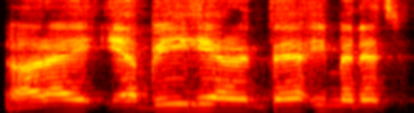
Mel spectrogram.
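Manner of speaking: broad Scottish brogue, gruff and teasing; thick Scottish accent on the phone. Acted. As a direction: play a Scottish customer ordering pizza. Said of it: "best Scottish accents I've heard".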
